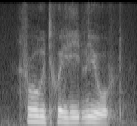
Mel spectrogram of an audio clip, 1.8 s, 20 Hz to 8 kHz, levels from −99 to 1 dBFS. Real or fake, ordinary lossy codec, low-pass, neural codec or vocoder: fake; none; 7.2 kHz; codec, 16 kHz in and 24 kHz out, 0.6 kbps, FocalCodec, streaming, 4096 codes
